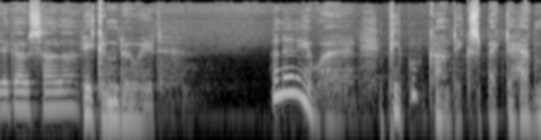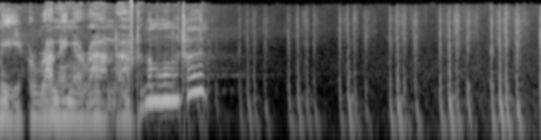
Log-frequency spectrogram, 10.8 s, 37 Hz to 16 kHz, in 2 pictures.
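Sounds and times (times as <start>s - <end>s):
speech: 0.0s - 1.8s, 2.7s - 7.6s
horse hooves cantering: 7.0s - 10.8s.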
